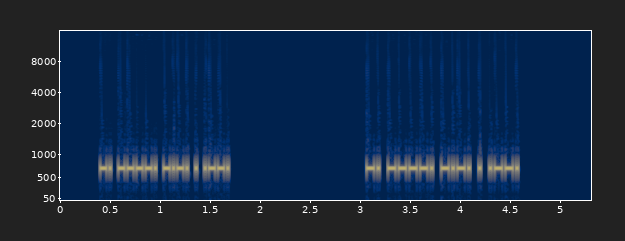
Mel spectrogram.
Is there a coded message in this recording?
Yes: Morse code from 0.4 to 4.6 s, heard as a keyed tone, about 57 wpm, 700 Hz. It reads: N9CEP N9CEP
